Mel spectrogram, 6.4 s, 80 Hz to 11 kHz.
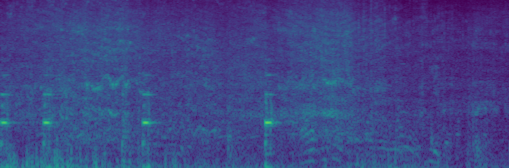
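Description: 1:10 electric four-wheel-drive buggies running on an off-road track, a faint wavering motor whine under background noise, with four short beeps at uneven intervals in the first few seconds.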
